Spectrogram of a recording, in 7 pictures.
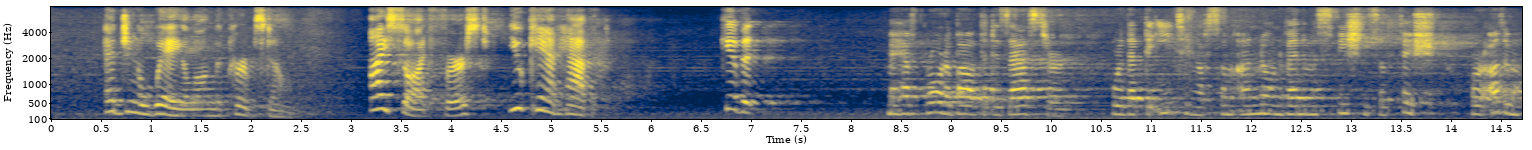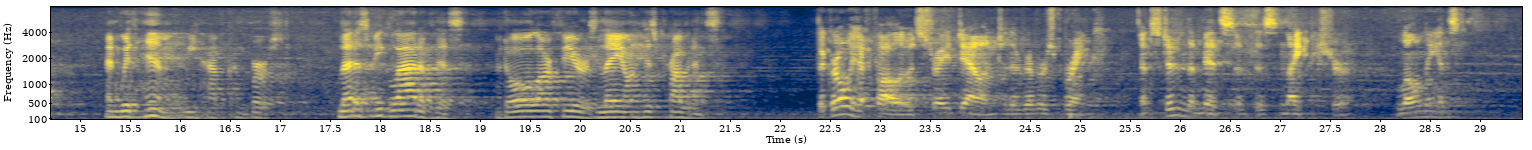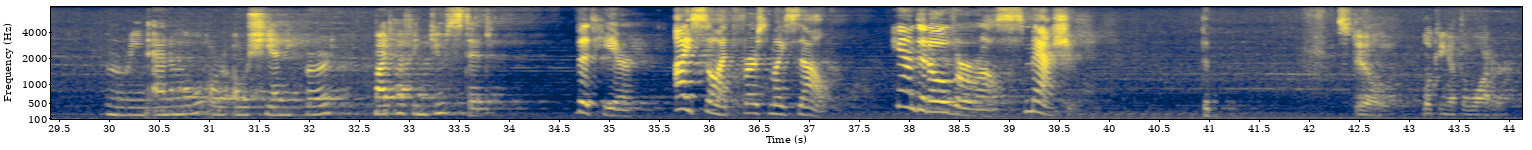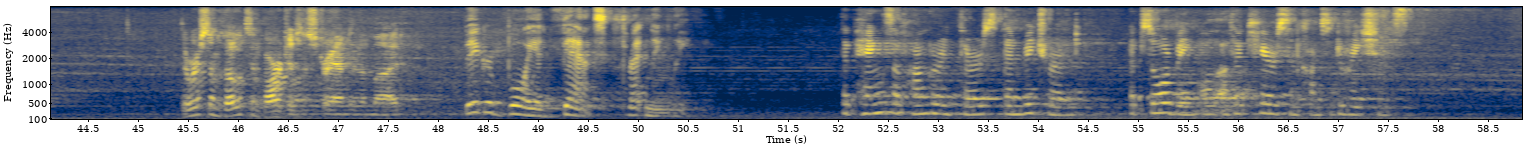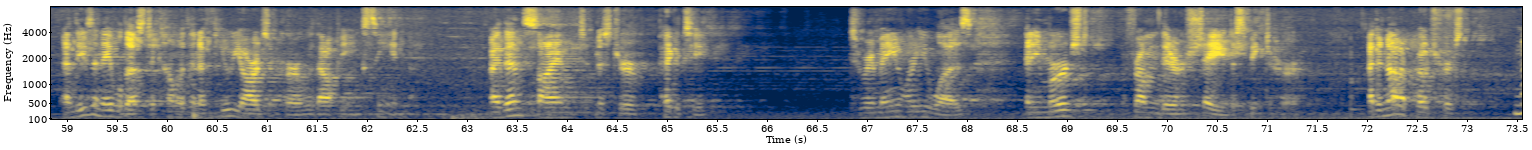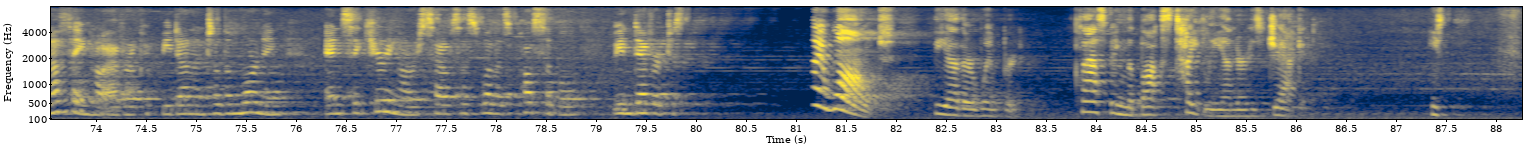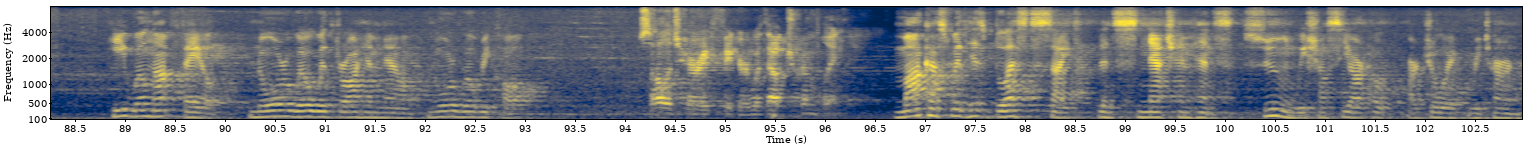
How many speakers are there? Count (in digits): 4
